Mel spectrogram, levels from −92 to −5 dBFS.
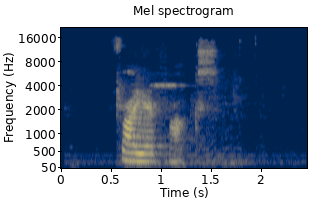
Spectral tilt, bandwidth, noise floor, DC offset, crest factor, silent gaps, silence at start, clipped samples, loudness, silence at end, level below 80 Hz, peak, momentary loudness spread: -2.5 dB/octave; 16 kHz; -77 dBFS; under 0.1%; 22 dB; none; 0.55 s; under 0.1%; -32 LUFS; 0.9 s; -82 dBFS; -14 dBFS; 18 LU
